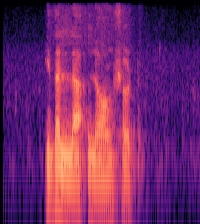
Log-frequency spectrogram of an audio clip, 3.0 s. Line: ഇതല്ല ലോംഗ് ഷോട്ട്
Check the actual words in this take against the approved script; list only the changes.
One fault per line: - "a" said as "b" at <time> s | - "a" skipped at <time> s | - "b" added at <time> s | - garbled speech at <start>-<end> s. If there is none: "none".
none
